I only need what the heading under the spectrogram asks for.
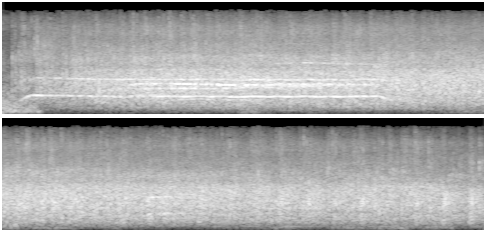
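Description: A live audience claps steadily for several seconds, a dense, even wash of applause. A few brief whistles ring out over it near the start, then the clapping continues and slowly tapers.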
